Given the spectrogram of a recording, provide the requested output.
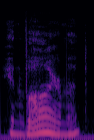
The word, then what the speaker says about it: environment: 14 is I as in white, environment, environment.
